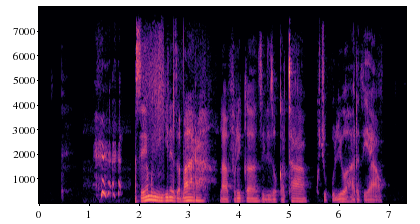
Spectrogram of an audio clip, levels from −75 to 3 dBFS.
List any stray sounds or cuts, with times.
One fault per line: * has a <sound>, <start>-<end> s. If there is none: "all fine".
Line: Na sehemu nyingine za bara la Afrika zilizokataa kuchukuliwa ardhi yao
* has a laugh, 1.1-1.7 s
